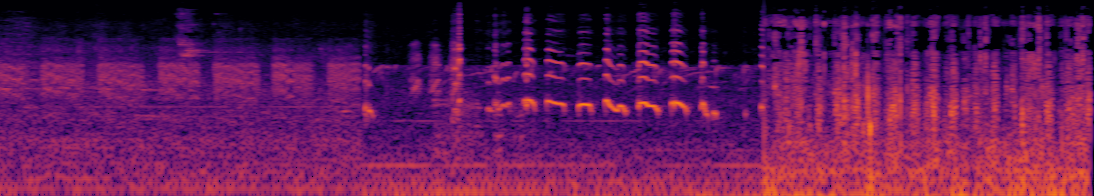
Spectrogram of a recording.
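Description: A run of short, high, squeaky chirps, several a second, then a dense, rapid crackle of baby rabbits crunching dry food pellets.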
